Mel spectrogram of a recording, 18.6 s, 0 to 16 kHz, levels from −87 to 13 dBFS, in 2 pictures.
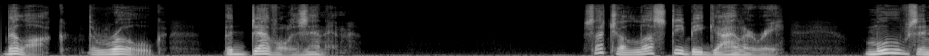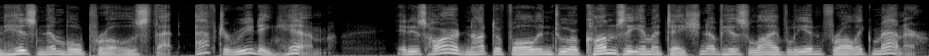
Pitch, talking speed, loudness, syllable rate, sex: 150 Hz, 115 wpm, -18 LUFS, 4.4 syllables/s, male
